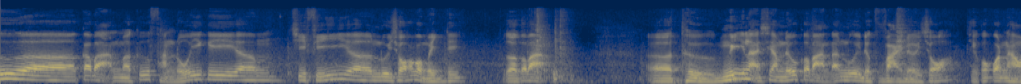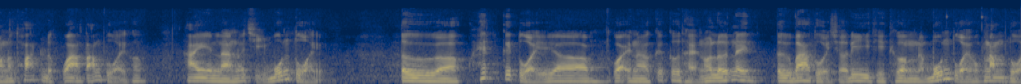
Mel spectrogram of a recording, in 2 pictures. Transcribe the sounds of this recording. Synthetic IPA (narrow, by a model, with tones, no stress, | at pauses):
kɨ˨˦əː˨˧kaː˦˥k̚ɓa̰ː˧˨nmaː˨˩kɨ˨˦faː˧˩nɗo˨˦jkaː˨˦jəː˧t͡ɕi˧fi˨˦əː˧nu˧əjt͡ɕɔ˨˦kɔ˧˩əmï˨˩ŋ̟t̪ʰi˧ | zo˨˩jkaː˦˥k̚ɓa̰ː˧˨n | ʔəː˨˩t̪ʰɨ˨˩ŋḭ˧˥la̰ː˧˨jsɛ˧mne˨˦wkaː˦˥k̚ɓa̰ː˧˨nɗa̰ː˧˥nu˧əjɗɨ˨˩ək̚vaː˨˩jɗəː˨˩jt͡ɕɔ˨˦t̪ʰi˨˩kɔ˨˦kɔ˧nːaː˨˩wnɔ˨˦t̪ʰwaː˦˥t̚ɗɨ˨˩əkːwaː˧t̪aː˨˦mt̪u˧˩əjxə˧wŋ͡m | ha˧jnlaː˨˩nɔ˨˦t͡ɕi˧˩ɓo˨˦nt̪u˧˩əj | t̪ɨː˨˩˨he˦˥t̚kaː˨˦jt̪u˧˩əjəː˨˩ɣwɔ̰˧˨jlaː˨˩kaː˨˦jkəː˧t̪ʰe˧˩nɔ˨˦ləː˨˦nle˧nt̪ɨ˨˩ɓaː˧t̪u˧˩əjt͡ɕəː˧˩ɗi˧t̪ʰi˨˩t̪ʰɨ˨˩əŋlaː˨˩ɓo˨˦nt̪u˧˩əjhwa˨˩k̚na˧mt̪u˧˩əj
